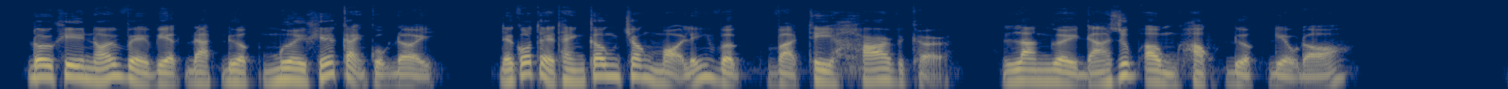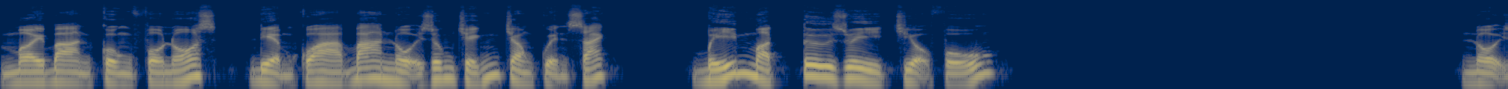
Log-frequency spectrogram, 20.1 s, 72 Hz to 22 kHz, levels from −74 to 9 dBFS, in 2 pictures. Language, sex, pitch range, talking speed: Vietnamese, male, 115-160 Hz, 160 wpm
